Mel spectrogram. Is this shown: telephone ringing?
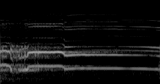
no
